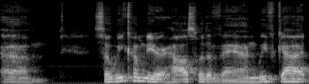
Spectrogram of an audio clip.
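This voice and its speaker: In an American accent, a man talks with a normal speaking voice. His pitch is fairly low and his pace moderate. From North Carolina, near Raleigh. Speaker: flooring business owner, army veteran. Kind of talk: casual interview.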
